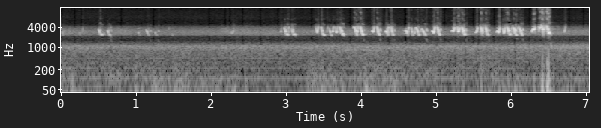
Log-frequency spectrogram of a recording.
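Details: Young bald eagle at the West End nest, June 13, 2019, greeted rudely by her sister, who pins her wing with a foot and nips it; rapid squealing chittering notes in bursts, quickening after three seconds, over steady broadband hiss.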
